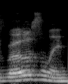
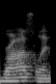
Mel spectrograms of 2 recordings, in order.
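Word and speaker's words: Rosalynn: name really bothers her it's Rosalind but everyone says Roslyn including me when I first met her and so it's really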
